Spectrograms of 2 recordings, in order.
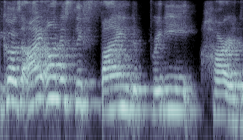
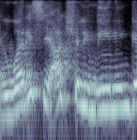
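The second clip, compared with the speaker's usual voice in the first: confused listener; 3 semitones higher, 3 dB louder, faster than usual. Retold or imitated. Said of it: "leave people a little like".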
